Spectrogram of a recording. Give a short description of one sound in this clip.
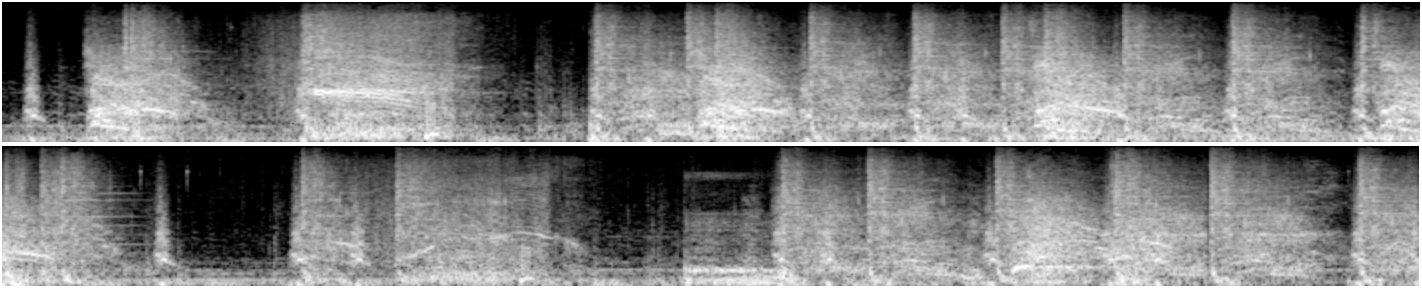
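Blades slash and strike flesh in quick bursts.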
